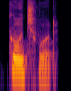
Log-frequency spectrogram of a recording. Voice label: "coachwood", Indian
